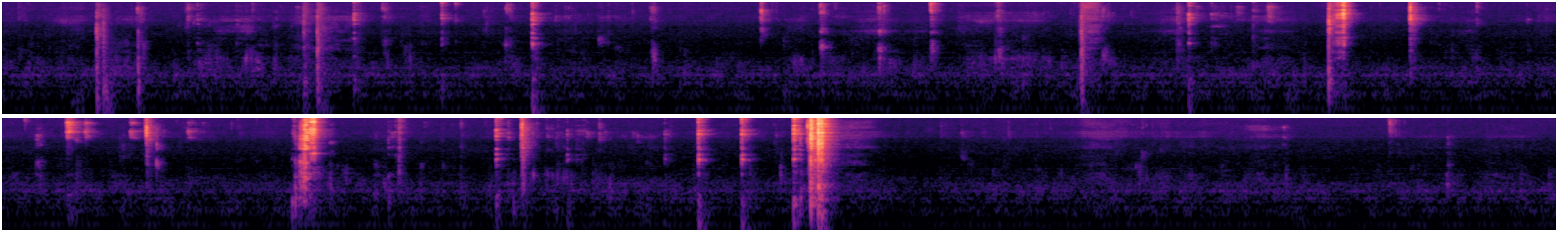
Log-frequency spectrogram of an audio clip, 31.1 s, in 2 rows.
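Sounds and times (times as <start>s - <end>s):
person chewing food: 0.1s - 13.1s.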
